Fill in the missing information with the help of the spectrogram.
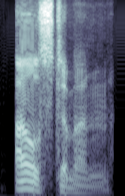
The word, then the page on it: Ulsterman: British English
